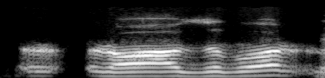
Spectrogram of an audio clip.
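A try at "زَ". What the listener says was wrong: র নয়, র নয়, যা, যা, র নয়, যা। আলিফ, যা, আলিফ জাবার যা।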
